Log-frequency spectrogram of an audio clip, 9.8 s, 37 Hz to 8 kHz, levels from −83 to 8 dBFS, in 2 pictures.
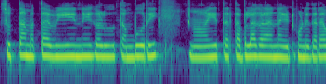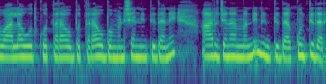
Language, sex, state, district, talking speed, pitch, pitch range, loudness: Kannada, female, Karnataka, Belgaum, 125 wpm, 220 Hz, 210-225 Hz, -13 LUFS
